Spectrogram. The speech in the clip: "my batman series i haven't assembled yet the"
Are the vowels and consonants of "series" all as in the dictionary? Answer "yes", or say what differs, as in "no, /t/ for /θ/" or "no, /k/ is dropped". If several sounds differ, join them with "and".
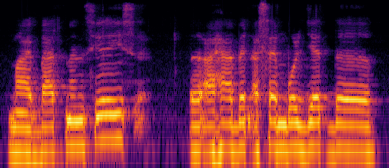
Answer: no, /s/ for /z/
